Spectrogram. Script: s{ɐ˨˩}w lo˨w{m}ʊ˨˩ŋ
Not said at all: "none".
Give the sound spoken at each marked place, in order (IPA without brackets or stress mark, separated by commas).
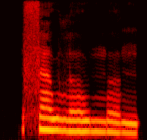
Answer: ɐ˧, m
